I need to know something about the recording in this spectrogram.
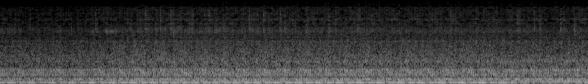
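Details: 2018 Chevrolet Tahoe idling with an uneven lumpy miss, codes P0300 random misfire and P0208 cylinder 8 injector circuit; injector activity shows on cylinders 1–7 but not 8; plugs changed and injector cleaned; dead cylinder 8 injector circuit causing misfire.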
